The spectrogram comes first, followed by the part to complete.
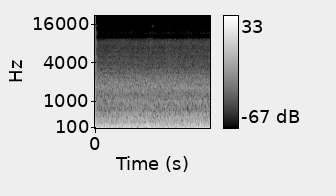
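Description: Steady low rumble of a car's engine and road noise heard inside the cabin.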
